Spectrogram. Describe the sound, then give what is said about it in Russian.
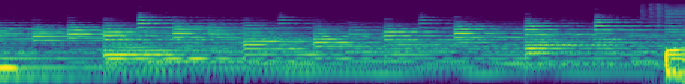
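Church bells ringing in a rapid series of many overlapping strikes, each a bright, harmonic tone that sustains and blends into the next, fairly loud and steady from start to finish. “Колокольный звон.”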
